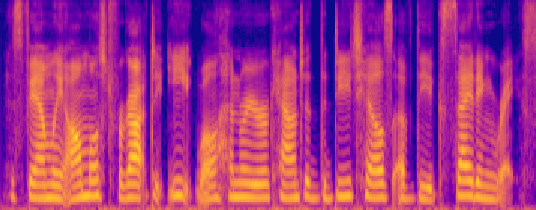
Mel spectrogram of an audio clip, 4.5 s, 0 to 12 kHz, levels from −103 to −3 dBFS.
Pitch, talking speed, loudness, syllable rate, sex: 220 Hz, 200 wpm, -20 LUFS, 6.0 syllables/s, female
